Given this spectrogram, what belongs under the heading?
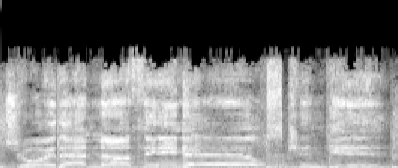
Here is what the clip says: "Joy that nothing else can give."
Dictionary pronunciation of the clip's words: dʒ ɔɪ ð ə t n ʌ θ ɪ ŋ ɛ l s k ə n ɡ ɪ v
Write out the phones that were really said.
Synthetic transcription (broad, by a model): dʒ ɔɪ ð ə t n ʌ θ ɪ ŋ ɛ l s k ə n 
